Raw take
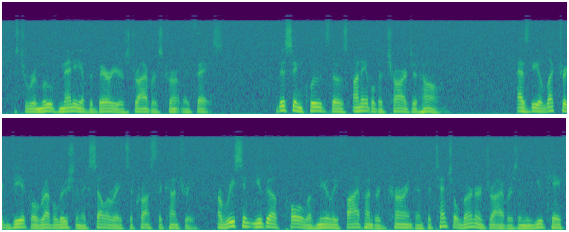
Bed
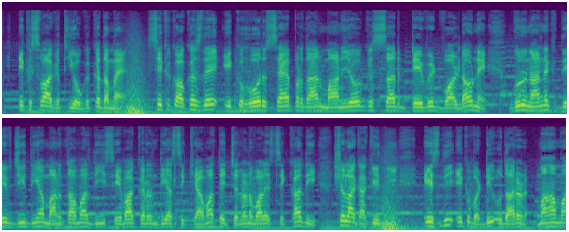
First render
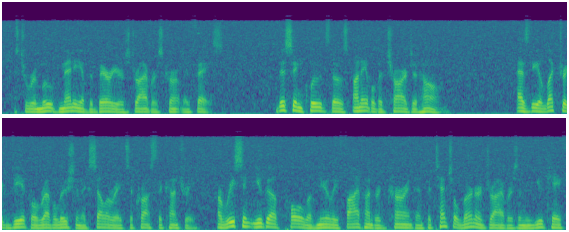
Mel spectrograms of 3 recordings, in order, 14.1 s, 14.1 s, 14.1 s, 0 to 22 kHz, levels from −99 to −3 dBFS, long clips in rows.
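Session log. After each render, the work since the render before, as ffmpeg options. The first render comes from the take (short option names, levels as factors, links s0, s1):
-af "afftdn=nr=9:nf=-38"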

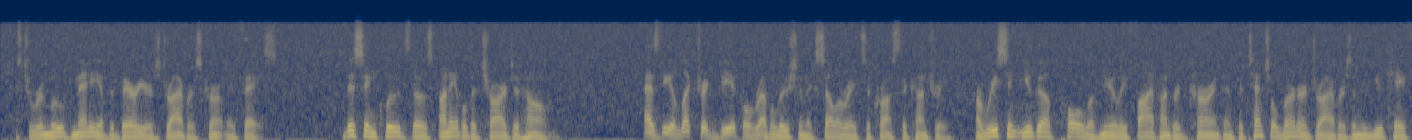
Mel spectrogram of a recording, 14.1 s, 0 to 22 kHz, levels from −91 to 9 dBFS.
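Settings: -filter_complex "[0:a]asettb=1/sr,asplit=3[s0][s1][s2];[s0]atrim=end=5.864[s3];[s1]atrim=start=5.86:end=7.64,asetpts=PTS-STARTPTS,afade=t=in:d=0.004:c=qsin,afade=t=out:st=1.776:d=0.004:c=qsin,equalizer=f=130:t=o:w=0.77:g=-14.5[s4];[s2]atrim=start=7.636[s5];[s3][s4]acrossfade=d=0.004:c1=hsin:c2=qsin[s6];[s6][s5]acrossfade=d=0.004:c1=qsin:c2=hsin"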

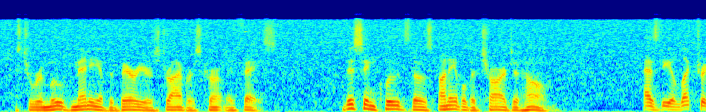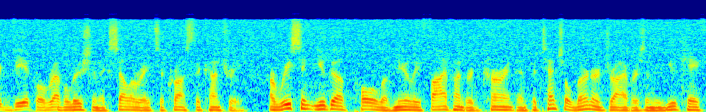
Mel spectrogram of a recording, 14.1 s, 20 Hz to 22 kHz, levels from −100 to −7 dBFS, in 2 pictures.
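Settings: -af "volume=0.794"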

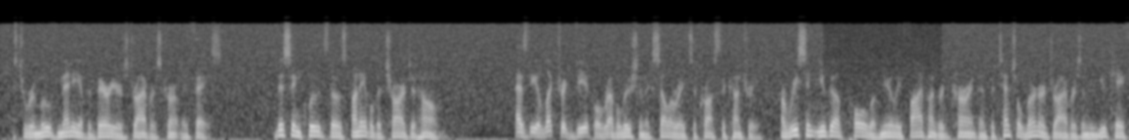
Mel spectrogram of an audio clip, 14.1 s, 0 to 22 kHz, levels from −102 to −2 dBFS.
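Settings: -filter_complex "[0:a]asettb=1/sr,asplit=3[s0][s1][s2];[s0]atrim=end=10.284[s3];[s1]atrim=start=10.28:end=11.77,asetpts=PTS-STARTPTS,afade=t=in:d=0.004:c=qsin,afade=t=out:st=1.486:d=0.004:c=qsin,highshelf=f=2500:g=-8.5[s4];[s2]atrim=start=11.766[s5];[s3][s4]acrossfade=d=0.004:c1=hsin:c2=qsin[s6];[s6][s5]acrossfade=d=0.004:c1=qsin:c2=hsin"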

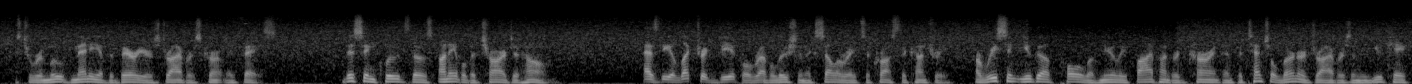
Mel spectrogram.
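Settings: -af "lowpass=3200,tiltshelf=f=1200:g=-9"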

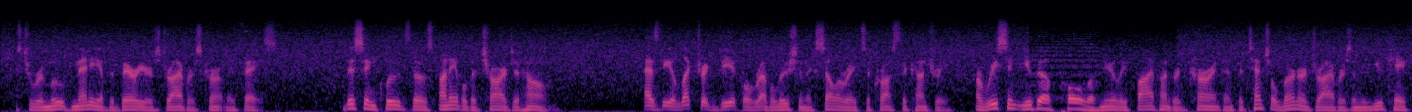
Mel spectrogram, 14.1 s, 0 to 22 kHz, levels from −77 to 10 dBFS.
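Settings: -filter_complex "[0:a]asettb=1/sr,asplit=3[s0][s1][s2];[s0]atrim=end=10.314[s3];[s1]atrim=start=10.31:end=10.99,asetpts=PTS-STARTPTS,afade=t=in:d=0.004:c=qsin,afade=t=out:st=0.676:d=0.004:c=qsin,aecho=1:1:2.1:0.89,atrim=end_sample=29988[s4];[s2]atrim=start=10.986[s5];[s3][s4]acrossfade=d=0.004:c1=hsin:c2=qsin[s6];[s6][s5]acrossfade=d=0.004:c1=qsin:c2=hsin"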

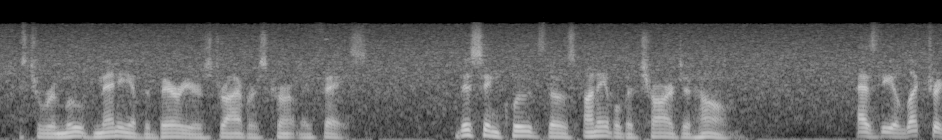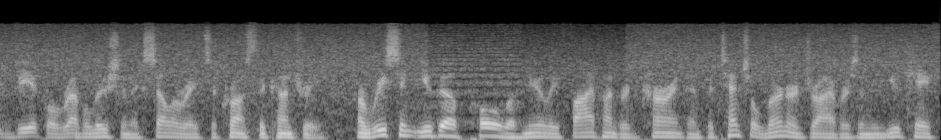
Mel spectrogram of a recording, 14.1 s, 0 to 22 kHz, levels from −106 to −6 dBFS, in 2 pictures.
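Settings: -filter_complex "[0:a]asettb=1/sr,asplit=3[s0][s1][s2];[s0]atrim=end=8.794[s3];[s1]atrim=start=8.79:end=9.85,asetpts=PTS-STARTPTS,afade=t=in:d=0.004:c=qsin,afade=t=out:st=1.056:d=0.004:c=qsin,equalizer=f=230:w=0.62:g=9[s4];[s2]atrim=start=9.846[s5];[s3][s4]acrossfade=d=0.004:c1=hsin:c2=qsin[s6];[s6][s5]acrossfade=d=0.004:c1=qsin:c2=hsin"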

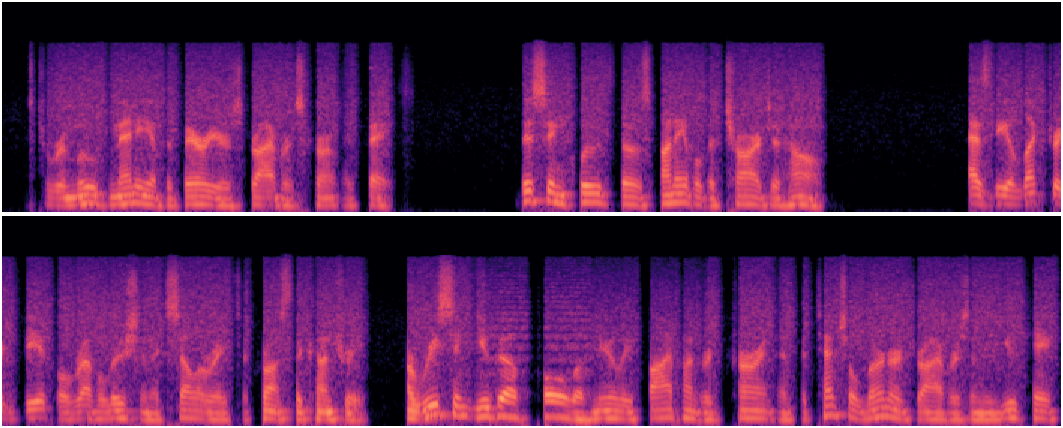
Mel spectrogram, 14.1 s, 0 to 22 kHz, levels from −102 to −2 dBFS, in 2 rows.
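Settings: -af "bandreject=f=50:t=h:w=6,bandreject=f=100:t=h:w=6,bandreject=f=150:t=h:w=6,bandreject=f=200:t=h:w=6,bandreject=f=250:t=h:w=6,agate=range=0.0126:threshold=0.0178:ratio=16:detection=peak"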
